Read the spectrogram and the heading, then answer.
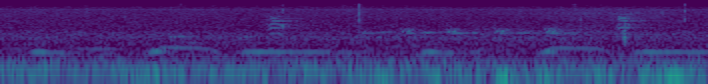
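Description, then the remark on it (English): A mourning dove coos softly in the morning, a few low, hollow notes drawn out and repeated over a quiet outdoor background with a faint low rumble. “I notice the mourning dove has stopped singing. Ah, there she is.”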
